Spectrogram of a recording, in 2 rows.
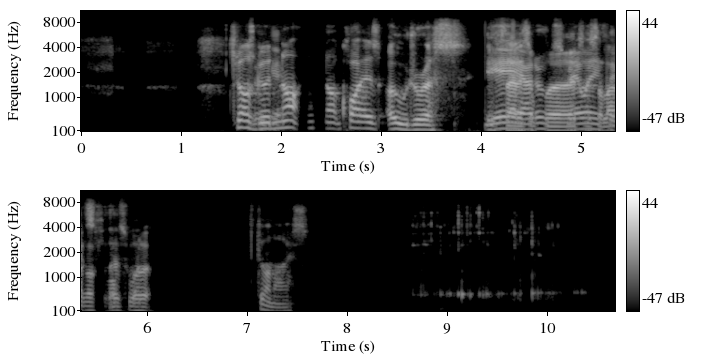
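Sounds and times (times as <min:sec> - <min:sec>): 
speech: 0:01.6 - 0:06.2, 0:07.1 - 0:07.7
beer glugging and splashing into a glass: 0:08.7 - 0:10.6.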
